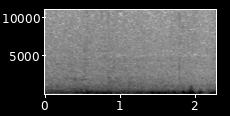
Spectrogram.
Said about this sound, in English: It's quite windy, isn't it? Do you think it's... I think it's going to be too windy.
